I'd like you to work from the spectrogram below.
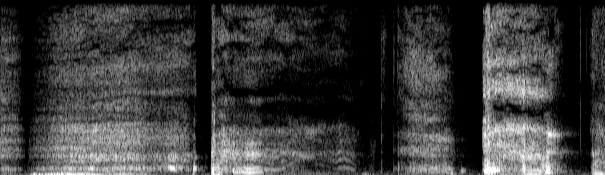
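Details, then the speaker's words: A few deliberate harsh coughs with throat clearing and a catch in the throat from an adult man with a slightly rough voice, coughing intentionally to let listeners hear it; cough with throat catch. "so let me explain the cough i wanted to hear the cough and i wanted to hear the [ __ ] like uh uh the catch in my throat and like i said my voice is a little rough too"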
